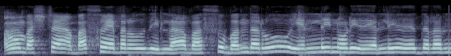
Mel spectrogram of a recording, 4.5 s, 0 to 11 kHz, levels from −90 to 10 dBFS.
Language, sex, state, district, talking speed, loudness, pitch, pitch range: Kannada, female, Karnataka, Bellary, 145 wpm, -13 LUFS, 240 Hz, 225-250 Hz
